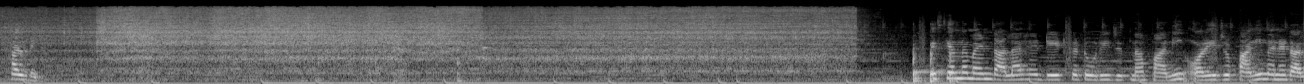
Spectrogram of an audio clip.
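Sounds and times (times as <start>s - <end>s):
food sizzling in hot oil: 0.0s - 8.7s.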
